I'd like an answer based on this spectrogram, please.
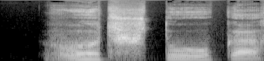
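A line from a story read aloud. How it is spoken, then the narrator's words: Wheezing rasp. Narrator (Russian): хрипел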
